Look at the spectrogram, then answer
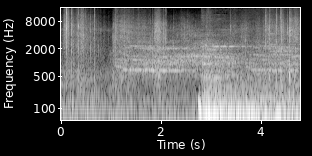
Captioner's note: crunching footsteps; howling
